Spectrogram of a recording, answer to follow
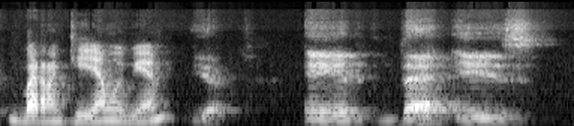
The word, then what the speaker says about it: Barranquilla: I pronounced it correctly, right? Barranquilla, muy bien.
